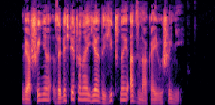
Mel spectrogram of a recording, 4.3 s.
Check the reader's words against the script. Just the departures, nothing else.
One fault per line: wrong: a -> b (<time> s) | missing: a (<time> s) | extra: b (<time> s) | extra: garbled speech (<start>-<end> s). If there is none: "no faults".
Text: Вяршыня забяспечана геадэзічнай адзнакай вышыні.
no faults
